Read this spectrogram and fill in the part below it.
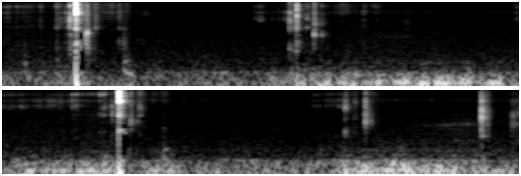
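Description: Scissors cutting around paper ephemera for an altered book, heard as a few sharp, close snips spaced several seconds apart over a faint low background rumble.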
